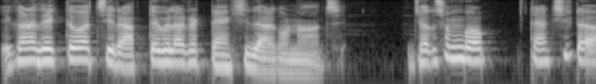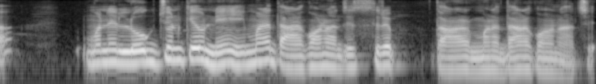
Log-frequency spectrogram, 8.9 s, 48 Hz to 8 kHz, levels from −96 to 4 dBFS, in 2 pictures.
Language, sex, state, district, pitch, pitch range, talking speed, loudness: Bengali, male, West Bengal, North 24 Parganas, 180 Hz, 140-205 Hz, 170 wpm, -16 LUFS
